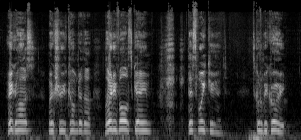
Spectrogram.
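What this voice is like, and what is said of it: Imitates another person's voice. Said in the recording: “that's my Tyler Wombles impression”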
